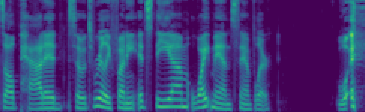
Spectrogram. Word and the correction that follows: Whitman's: is, is that how that's pronounced? I believe so. I think it's missing an E. Oh yes, I'm sorry. The Whitman's sampler.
